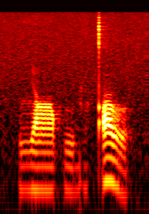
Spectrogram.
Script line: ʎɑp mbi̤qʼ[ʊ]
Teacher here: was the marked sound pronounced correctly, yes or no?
yes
